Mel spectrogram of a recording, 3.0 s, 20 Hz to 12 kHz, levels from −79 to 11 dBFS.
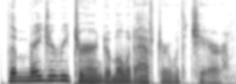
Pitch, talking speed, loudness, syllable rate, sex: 140 Hz, 185 wpm, -16 LUFS, 5.2 syllables/s, male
